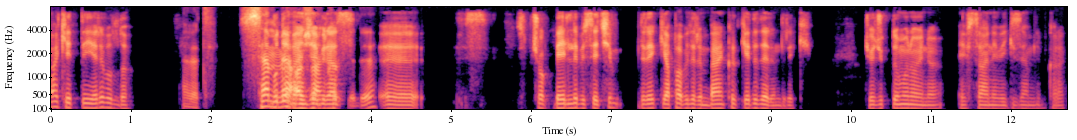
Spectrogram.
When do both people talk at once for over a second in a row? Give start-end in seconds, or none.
2.7-4.1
